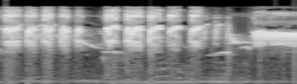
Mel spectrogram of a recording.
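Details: White-rumped shama in full song, played to prompt other shamas to answer. Loud, evenly spaced buzzy chirps, about five per second, end in a fast trilled rattle.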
